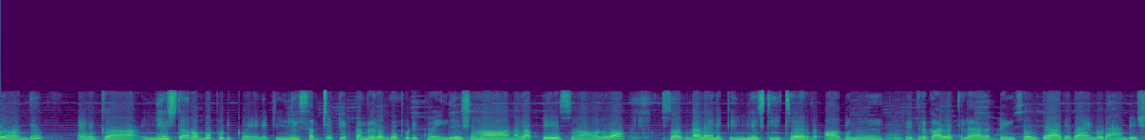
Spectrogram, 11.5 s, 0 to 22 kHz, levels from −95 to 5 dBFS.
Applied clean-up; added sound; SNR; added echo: neural separator model SepFormer DNS4.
